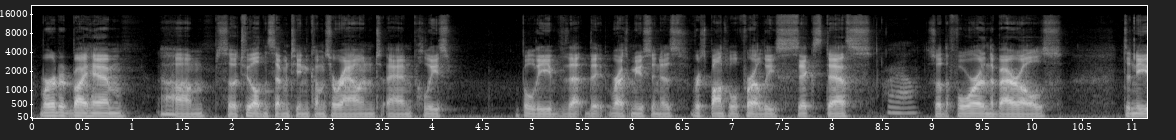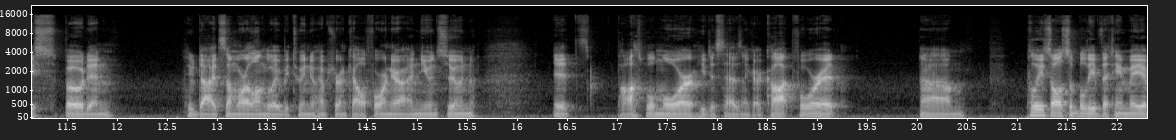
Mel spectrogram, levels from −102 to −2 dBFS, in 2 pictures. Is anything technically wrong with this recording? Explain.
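No, nothing technically wrong can be heard in this speech recording. No fault turns up at any point in the audio.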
